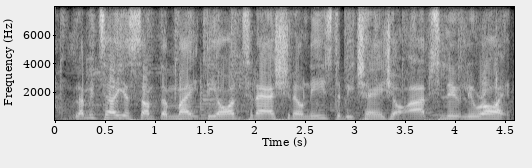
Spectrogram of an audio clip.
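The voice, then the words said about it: Bad put-on Australian accent. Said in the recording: “I'm like the worst Australian accent.”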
